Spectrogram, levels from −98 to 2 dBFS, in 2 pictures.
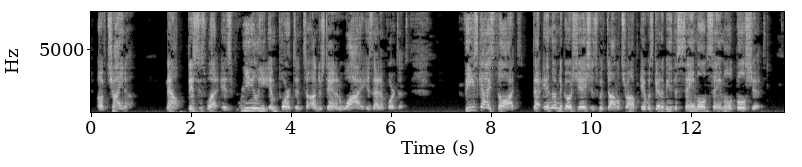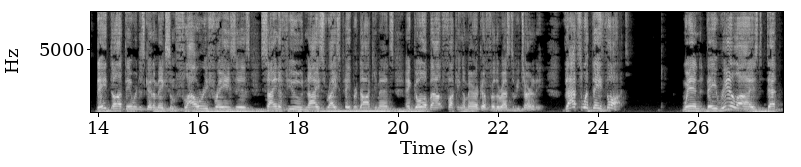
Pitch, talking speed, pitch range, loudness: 165 Hz, 160 wpm, 140-215 Hz, -20 LUFS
